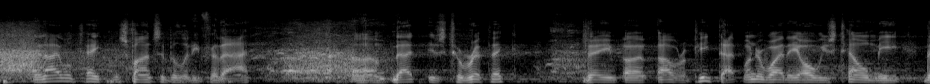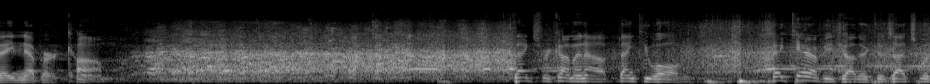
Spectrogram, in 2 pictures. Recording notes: The live rants come from this past weekend’s shows. Packard Music Hall in Warren, OH and the Victoria Theatre in Dayton, OH.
